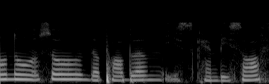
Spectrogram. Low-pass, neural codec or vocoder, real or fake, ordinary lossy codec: 7.2 kHz; none; real; none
